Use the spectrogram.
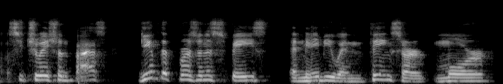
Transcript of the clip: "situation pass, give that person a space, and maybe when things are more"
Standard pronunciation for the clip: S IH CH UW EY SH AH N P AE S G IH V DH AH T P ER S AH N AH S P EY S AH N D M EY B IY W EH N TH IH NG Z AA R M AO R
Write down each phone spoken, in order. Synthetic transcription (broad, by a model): S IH CH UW EY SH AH N P AE S G IH V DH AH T P ER S AH N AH S P EY S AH N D M EY B IY W EH N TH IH NG S AA R M AO R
